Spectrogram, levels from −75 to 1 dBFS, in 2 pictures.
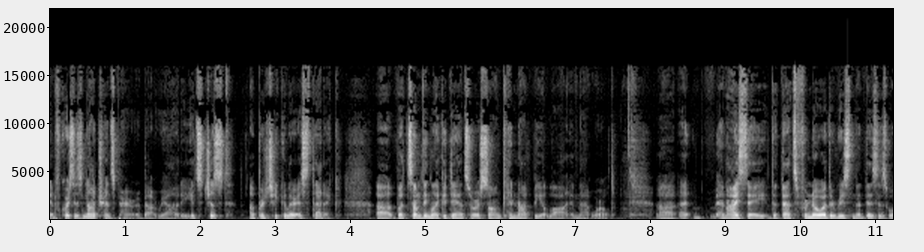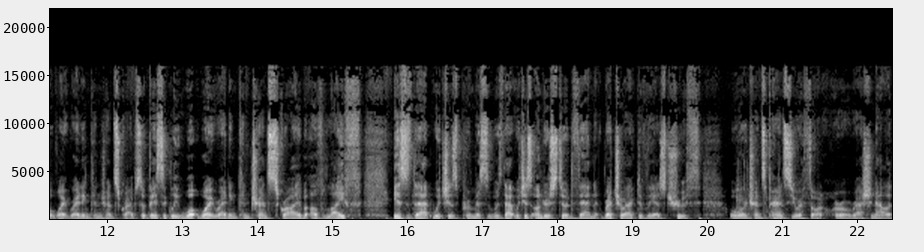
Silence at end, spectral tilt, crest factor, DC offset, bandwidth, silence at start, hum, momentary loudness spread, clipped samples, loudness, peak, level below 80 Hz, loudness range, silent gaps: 0 s; -2.5 dB/octave; 20 dB; under 0.1%; 17 kHz; 0 s; none; 16 LU; under 0.1%; -19 LUFS; 0 dBFS; -44 dBFS; 5 LU; none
